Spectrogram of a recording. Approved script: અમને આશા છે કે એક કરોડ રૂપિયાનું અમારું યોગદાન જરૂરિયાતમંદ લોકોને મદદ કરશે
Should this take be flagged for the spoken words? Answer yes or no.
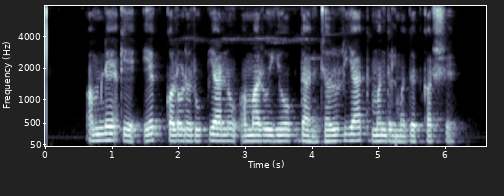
yes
